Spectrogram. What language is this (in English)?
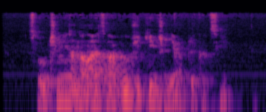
Czech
